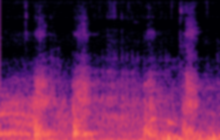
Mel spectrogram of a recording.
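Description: A dog whimpering in short, repeated whines, two or three a second, over a low steady rumble.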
